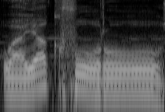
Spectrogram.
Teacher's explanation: Kemudian di sini ada wa yakfuru, yaitu ada wawu mati, di mana wawu mati ini didahului huruf yang berharokat dhammah, ini dibaca matobi'i polanya ya, ini juga yaitu ada wawu mati yang didahului huruf yang berharokat dhammah dibaca matobi'i, panjangnya 2 ketukan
